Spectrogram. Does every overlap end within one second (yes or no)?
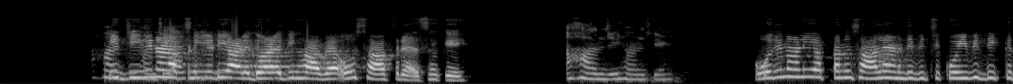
no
